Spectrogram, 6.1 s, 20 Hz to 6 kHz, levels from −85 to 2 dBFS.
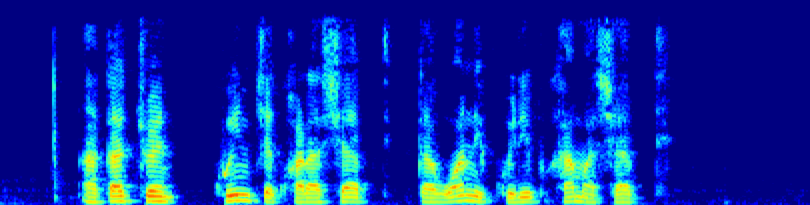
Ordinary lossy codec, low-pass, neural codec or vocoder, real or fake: Opus, 64 kbps; 5.4 kHz; none; real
